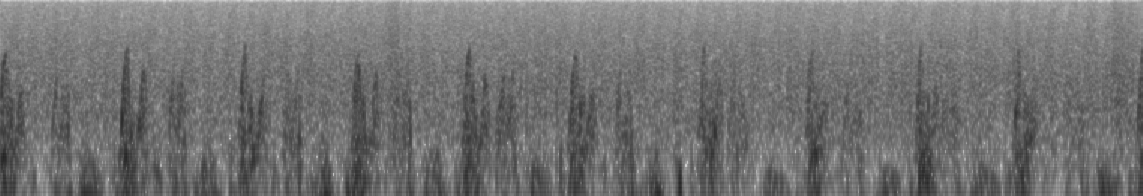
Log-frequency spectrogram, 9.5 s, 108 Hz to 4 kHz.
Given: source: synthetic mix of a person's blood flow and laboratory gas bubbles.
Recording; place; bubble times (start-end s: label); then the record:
Doppler ultrasound of blood flow; precordium
no bubbles
From the record:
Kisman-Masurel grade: 000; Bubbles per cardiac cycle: 0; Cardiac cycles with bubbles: 0%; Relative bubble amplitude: no bubbles discernible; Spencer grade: 0 (complete lack of bubble signals)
